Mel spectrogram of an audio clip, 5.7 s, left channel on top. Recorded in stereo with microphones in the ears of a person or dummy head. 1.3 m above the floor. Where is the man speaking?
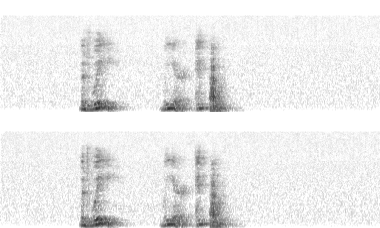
15° right (ahead or behind), 9 m.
